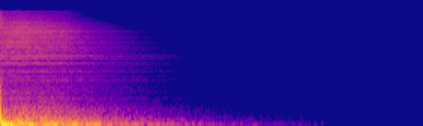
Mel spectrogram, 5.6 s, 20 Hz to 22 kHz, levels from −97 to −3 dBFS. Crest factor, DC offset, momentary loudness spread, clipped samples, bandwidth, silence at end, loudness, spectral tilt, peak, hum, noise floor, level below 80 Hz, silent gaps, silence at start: 20 dB; under 0.1%; 20 LU; under 0.1%; 13 kHz; 3.95 s; -24 LUFS; -6.5 dB/octave; -4 dBFS; none; -86 dBFS; -26 dBFS; none; 0 s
